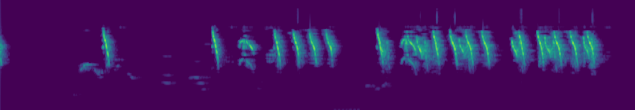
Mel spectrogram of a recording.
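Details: Bar-winged prinia song variation used for training songbirds: a few soft low whistles open into dense, fast rattling trills of high notes repeated in quick bursts.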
